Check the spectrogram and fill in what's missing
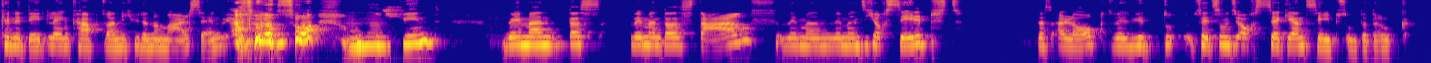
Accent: Vienna, Austria; ich bin Wienerin, Muslima mit ägyptischen Wurzeln

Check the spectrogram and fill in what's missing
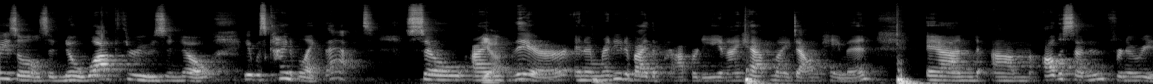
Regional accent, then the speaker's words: Chicago, Illinois, United States; I grew up in Chicago. I grew up on the Southwest side in Brighton Park

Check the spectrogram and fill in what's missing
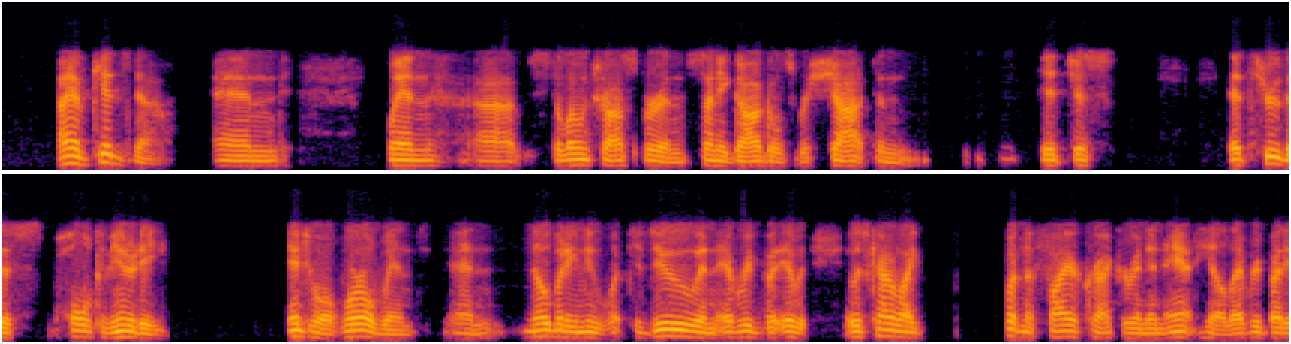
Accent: Riverton, Wyoming, United States; So I'm a member of the Northern Arapaho tribe. I was born here in Riverton, and my family, I was adopted off the reservation into a white family, actually.

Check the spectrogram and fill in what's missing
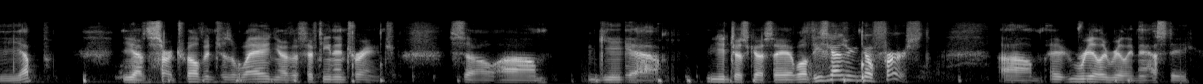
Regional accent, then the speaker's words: Northeast, United States; I'm from the Northeast.

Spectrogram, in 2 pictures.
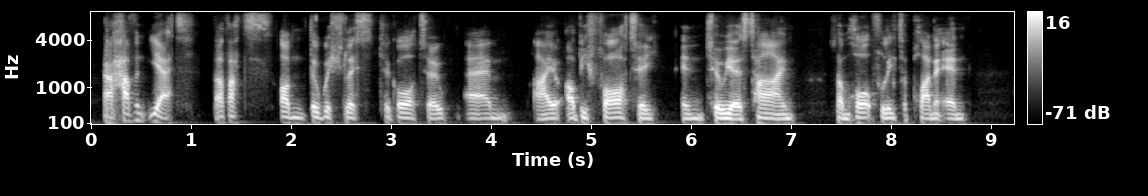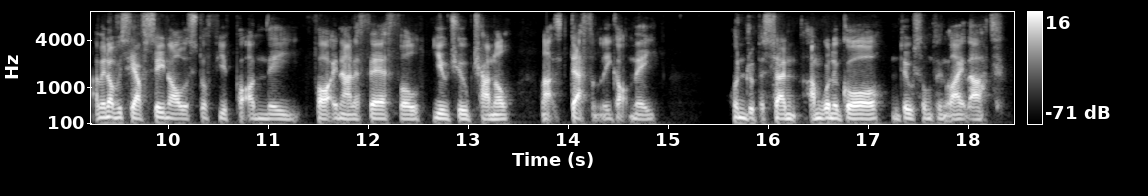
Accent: Darlington, North East England, United Kingdom; I'm from Darlington, in the northeast of England.

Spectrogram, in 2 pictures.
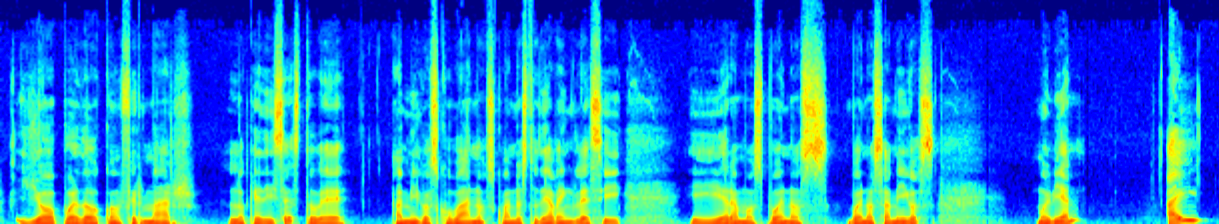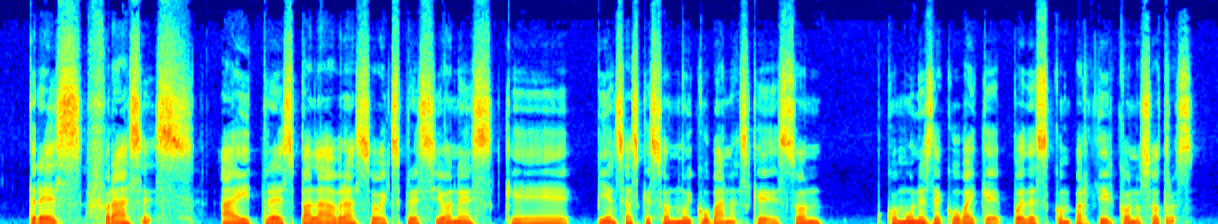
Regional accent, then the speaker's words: Mexico

